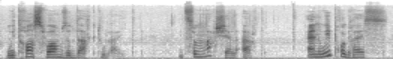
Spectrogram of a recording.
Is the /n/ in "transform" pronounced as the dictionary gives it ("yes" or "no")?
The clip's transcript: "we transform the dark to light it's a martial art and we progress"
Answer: no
